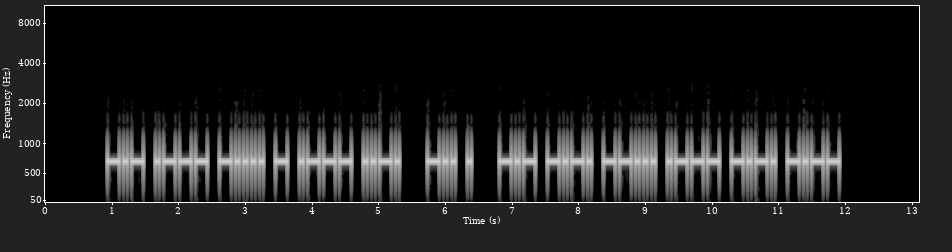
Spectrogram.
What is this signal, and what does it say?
Morse code, heard as a keyed tone, about 20 wpm, 700 Hz. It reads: KJ6TJF DE KC7JCY
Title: USA Callsign DE Callsign - 6 Characters - 20wpm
